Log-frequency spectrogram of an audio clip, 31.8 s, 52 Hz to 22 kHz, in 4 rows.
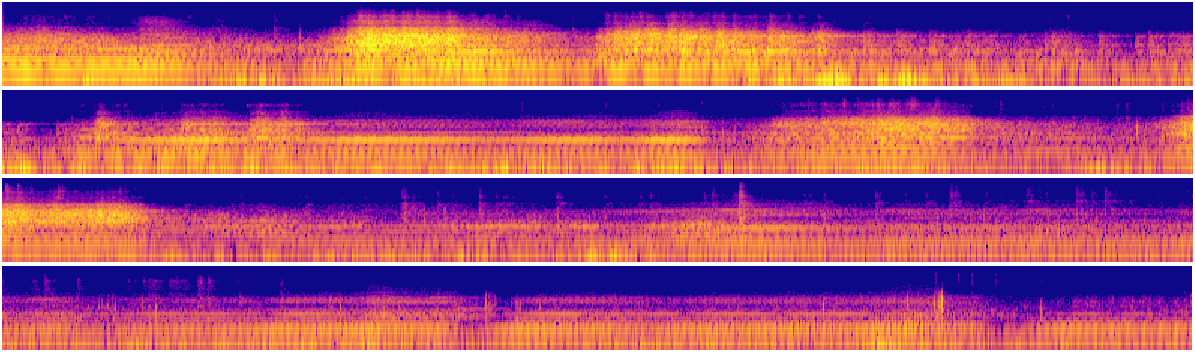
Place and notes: Ruta, Puerto Progreso, Primavera, Santa Cruz, Chile - storm log - faro gate
rusty gate to faro road, wind SW 12 km/h, ZOOM F!, XYH-6 cap
One of the countless cattle fence gates. Two wings, Heavy, rusty, noisy.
